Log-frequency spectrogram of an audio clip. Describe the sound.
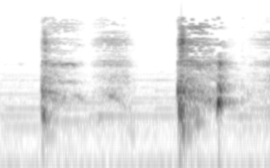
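Harsh, choking coughing from a woman sitting on the ground with her face turned purple. It comes as two separate bursts, and the second breaks into a double hack. Each burst is loud against silence.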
